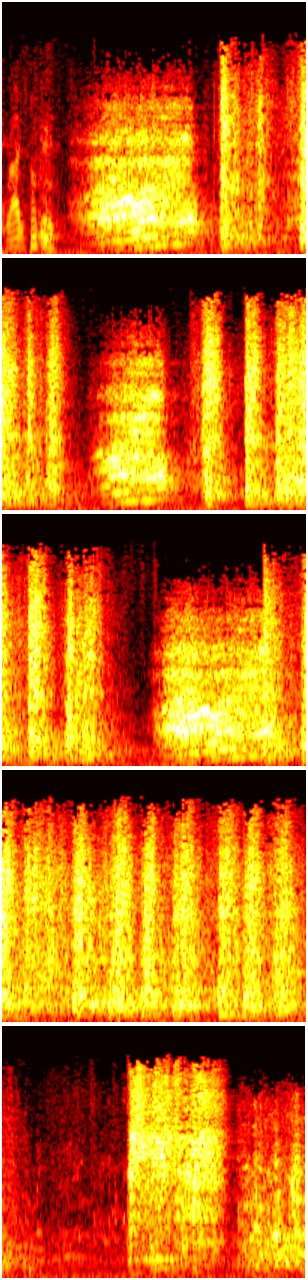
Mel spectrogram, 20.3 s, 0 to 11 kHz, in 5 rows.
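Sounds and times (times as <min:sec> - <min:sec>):
speech: 0:00.1 - 0:02.7
car engine revving while being parked: 0:01.0 - 0:09.0, 0:10.0 - 0:16.6
clattering knocks and thumps from car being parked: 0:02.6 - 0:05.4, 0:06.4 - 0:10.2, 0:11.6 - 0:17.0, 0:17.8 - 0:19.3
laughter: 0:18.8 - 0:20.2.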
